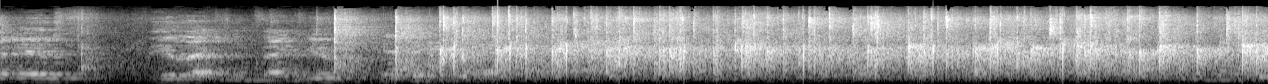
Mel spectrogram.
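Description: A roomful of people applauding, starting about two seconds in after a few spoken words: many hands clapping at once, steady and dense.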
